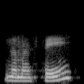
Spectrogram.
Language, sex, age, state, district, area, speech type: Hindi, female, 18-30, Rajasthan, Jaipur, urban, conversation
